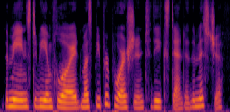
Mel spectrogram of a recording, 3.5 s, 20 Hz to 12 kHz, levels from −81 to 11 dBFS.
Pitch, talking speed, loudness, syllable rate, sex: 190 Hz, 245 wpm, -19 LUFS, 6.1 syllables/s, female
